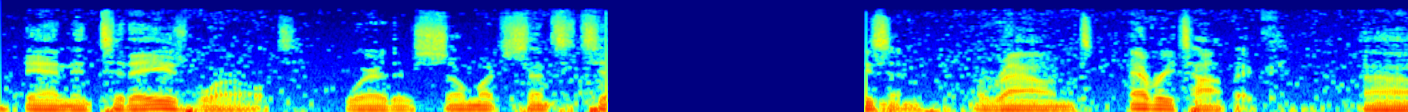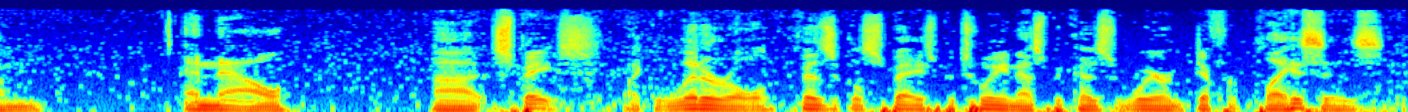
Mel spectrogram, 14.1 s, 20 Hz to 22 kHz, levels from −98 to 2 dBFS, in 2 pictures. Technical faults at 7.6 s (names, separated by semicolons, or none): overdone noise removal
